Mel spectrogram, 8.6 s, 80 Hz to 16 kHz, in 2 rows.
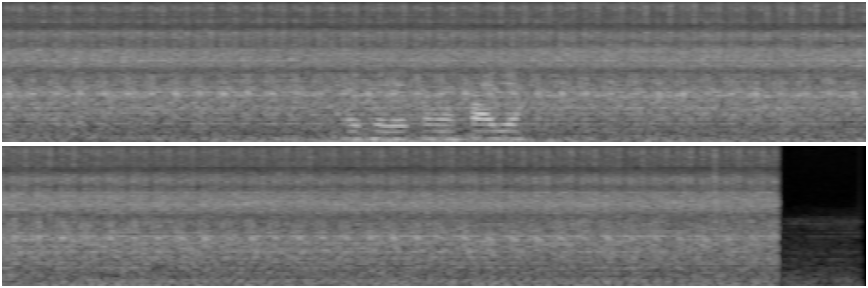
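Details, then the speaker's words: VW Vento at idle with check-engine light on, codes P3000/P3001: unsteady idle with an uneven stumble roughly every quarter second, a misfire traced to a failed cylinder 1 ignition coil. "aquí estamos viendo cómo nos falla el motor está inestable"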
